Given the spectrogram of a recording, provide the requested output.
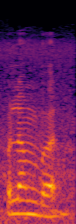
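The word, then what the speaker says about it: plumber: आर बी ई आर प्लंबर तो प्लंबर में हमारा जो बी है साइलेंट लेटर है ऐसे सीओ एम बी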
